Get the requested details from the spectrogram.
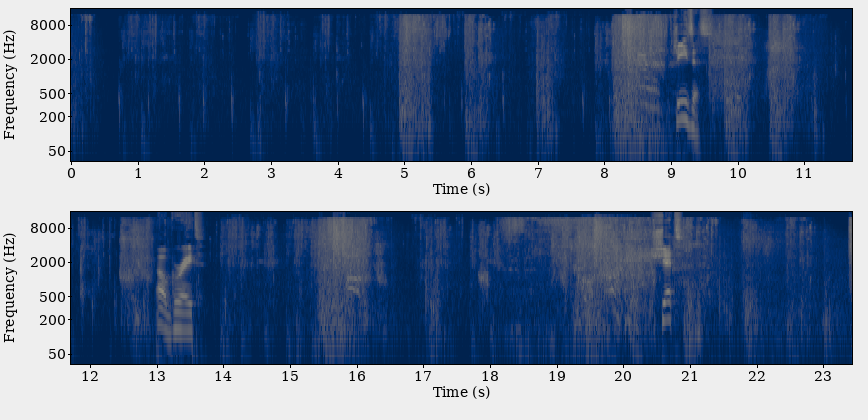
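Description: Swords clash and strike against armour.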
